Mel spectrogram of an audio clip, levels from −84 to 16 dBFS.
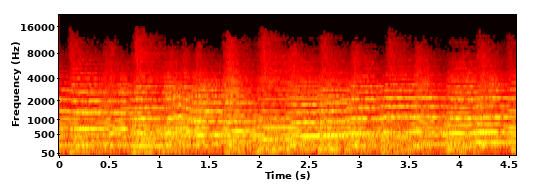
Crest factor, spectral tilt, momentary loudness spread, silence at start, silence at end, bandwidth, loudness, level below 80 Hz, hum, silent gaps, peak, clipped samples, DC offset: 12 dB; -5.5 dB/octave; 3 LU; 0 s; 0 s; 15 kHz; -14 LUFS; -36 dBFS; none; none; -2 dBFS; under 0.1%; under 0.1%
